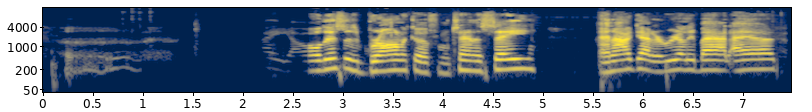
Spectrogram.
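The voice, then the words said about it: Southern US Tennessee accent. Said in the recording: “I think that's actually her accent ... She's in Tennessee. ... Sounds like my neighbor.”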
